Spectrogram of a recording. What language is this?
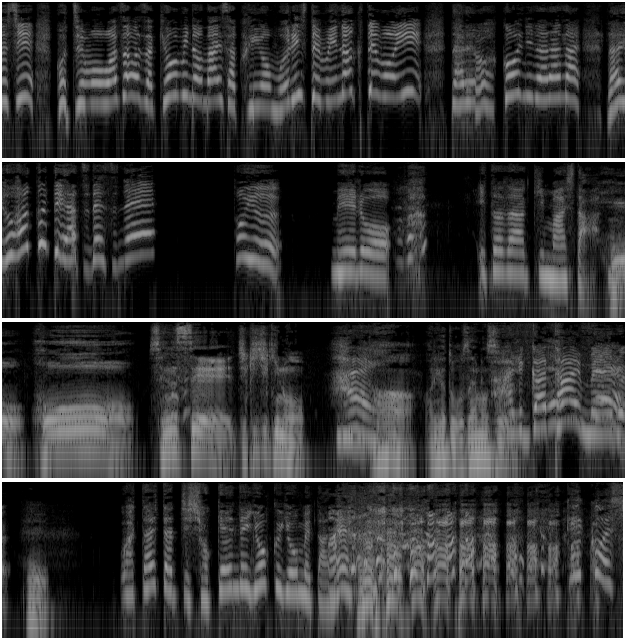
Japanese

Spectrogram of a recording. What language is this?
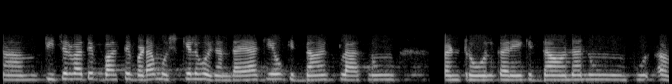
Punjabi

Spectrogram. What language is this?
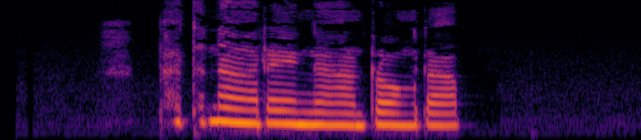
Thai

